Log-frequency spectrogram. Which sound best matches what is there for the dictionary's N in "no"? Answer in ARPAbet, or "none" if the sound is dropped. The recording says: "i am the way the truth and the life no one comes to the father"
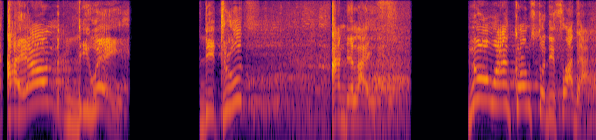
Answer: N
